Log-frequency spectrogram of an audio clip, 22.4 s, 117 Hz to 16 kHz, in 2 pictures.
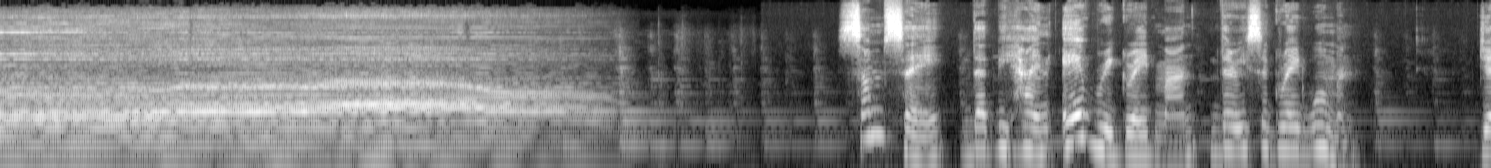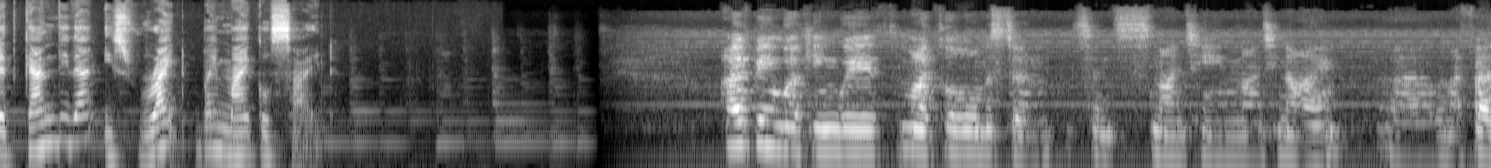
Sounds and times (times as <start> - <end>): Music: 0.0 - 22.3
Speech: 6.3 - 10.2, 11.1 - 13.7, 16.6 - 22.3.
